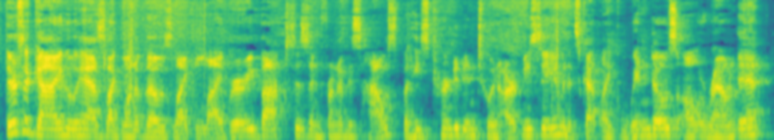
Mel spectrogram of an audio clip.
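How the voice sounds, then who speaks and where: A man's voice: a little high, a little fast, hardly any pauses, fairly bright tone. A man hosting a casual interview, easygoing and supportive, telling stories in a rambling way. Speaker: host. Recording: roomy echo.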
